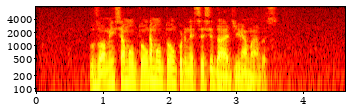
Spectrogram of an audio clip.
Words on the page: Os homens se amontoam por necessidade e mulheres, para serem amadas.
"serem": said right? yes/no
no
